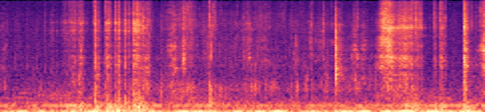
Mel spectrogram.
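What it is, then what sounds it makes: Dry soap bar cut with a blade. A metal blade cuts into a dry, solid, light blue soap bar held in the hand, and flakes crack off. Repeated crisp, bright crackles and short scrapes sound over a steady low hum.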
